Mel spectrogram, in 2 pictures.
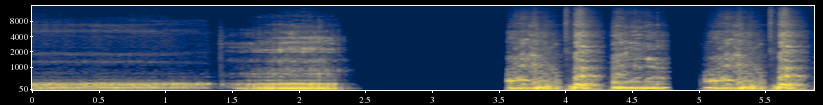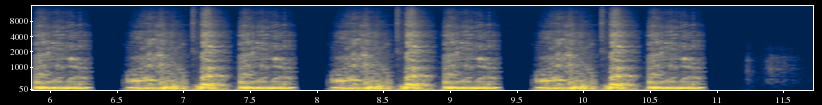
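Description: A large animal's deep roaring calls: one call about a second and a half in, a pause, then five evenly spaced bouts of about three grunting pulses each.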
